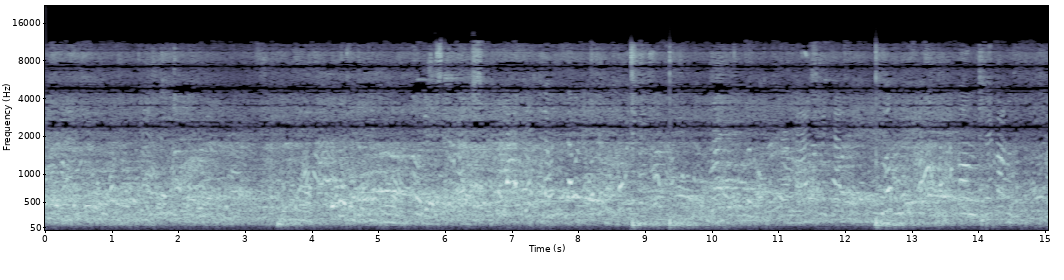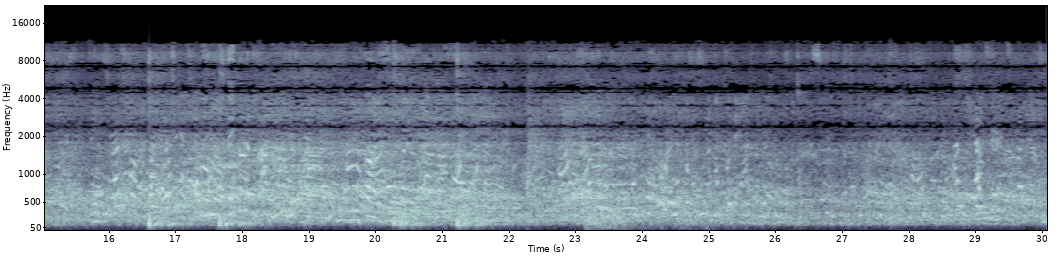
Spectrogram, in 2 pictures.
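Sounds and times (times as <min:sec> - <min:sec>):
echoing crowd chatter: 0:00.0 - 0:30.0.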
